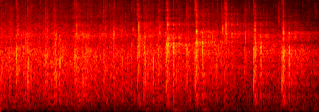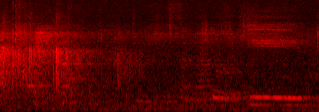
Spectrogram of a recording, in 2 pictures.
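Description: A crowd at a project presentation gala claps warmly for a few seconds, the applause fading out, followed by a quieter stretch with a voice beginning to speak in Spanish.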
